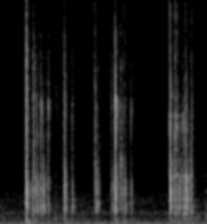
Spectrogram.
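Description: Keyboard typing on a computer while coding a registration system: quick clusters of sharp, close key clicks with brief pauses, light and crisp over a faint hum.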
